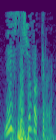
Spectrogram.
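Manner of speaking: a hint of a parent lamenting to their son; nagging parent. Parent wishing the son were a man, mildly nagging. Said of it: "طيب بابا وماما بقى".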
